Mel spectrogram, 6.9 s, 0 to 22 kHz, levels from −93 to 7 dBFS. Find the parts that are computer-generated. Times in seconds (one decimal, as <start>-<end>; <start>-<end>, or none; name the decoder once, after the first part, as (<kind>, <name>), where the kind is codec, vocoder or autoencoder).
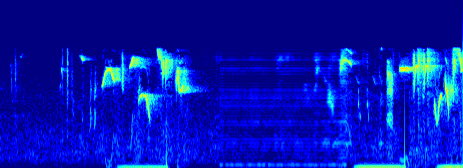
3.3-5.2 (vocoder, HiFi-GAN)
